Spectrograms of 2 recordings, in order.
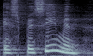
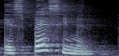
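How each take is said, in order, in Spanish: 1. El acento está en la tercera sílaba. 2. El acento está en la segunda sílaba. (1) "porque sin tilde diría" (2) "Lo correcto es decir y escribir"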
